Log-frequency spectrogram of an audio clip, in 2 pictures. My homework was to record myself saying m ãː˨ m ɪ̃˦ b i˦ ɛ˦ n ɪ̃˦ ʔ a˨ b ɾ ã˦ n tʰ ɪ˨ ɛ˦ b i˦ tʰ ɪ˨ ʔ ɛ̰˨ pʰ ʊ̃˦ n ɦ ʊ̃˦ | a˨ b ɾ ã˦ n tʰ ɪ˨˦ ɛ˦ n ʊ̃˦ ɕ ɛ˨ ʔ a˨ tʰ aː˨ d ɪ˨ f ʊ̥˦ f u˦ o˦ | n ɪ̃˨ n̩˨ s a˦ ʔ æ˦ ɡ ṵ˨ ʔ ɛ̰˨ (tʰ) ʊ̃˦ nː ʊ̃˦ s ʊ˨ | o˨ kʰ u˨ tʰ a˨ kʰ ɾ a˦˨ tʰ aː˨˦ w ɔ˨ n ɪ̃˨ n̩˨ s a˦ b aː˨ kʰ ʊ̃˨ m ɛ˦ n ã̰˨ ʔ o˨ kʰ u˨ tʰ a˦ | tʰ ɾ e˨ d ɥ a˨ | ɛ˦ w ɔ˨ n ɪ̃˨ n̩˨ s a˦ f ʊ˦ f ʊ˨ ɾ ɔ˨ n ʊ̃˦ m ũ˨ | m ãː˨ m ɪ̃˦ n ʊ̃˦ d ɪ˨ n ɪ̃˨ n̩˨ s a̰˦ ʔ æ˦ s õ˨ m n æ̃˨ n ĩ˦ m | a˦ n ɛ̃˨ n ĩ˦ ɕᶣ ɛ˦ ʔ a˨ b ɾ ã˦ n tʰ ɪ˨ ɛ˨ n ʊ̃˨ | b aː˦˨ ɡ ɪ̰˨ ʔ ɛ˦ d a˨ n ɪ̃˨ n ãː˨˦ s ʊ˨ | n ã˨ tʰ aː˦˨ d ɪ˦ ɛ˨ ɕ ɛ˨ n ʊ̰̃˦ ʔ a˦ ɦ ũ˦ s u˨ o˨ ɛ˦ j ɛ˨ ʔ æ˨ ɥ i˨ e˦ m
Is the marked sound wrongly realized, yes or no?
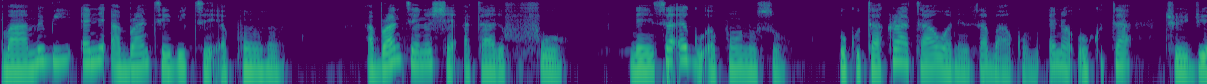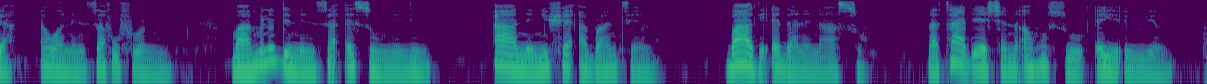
yes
